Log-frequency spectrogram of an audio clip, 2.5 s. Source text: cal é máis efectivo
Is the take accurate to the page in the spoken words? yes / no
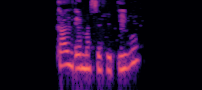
yes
